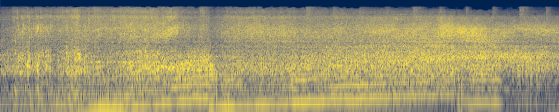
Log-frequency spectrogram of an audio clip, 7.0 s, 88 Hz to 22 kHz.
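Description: Volkswagen Tiguan R's turbocharged 2.0-litre four-cylinder accelerating through the gears. The engine note climbs, drops at an upshift about two and a half seconds in, climbs again and drops at a second shift near the end, with steady tyre hiss from the wet road underneath.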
